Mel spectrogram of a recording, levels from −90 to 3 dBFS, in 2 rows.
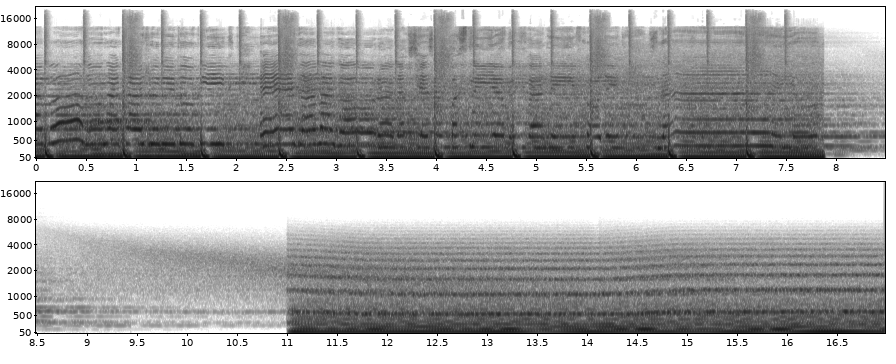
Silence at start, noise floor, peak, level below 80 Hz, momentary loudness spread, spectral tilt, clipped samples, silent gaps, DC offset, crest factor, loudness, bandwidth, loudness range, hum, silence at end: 0 s; -43 dBFS; 0 dBFS; -14 dBFS; 6 LU; -6 dB/octave; under 0.1%; none; under 0.1%; 10 dB; -12 LUFS; 18 kHz; 9 LU; none; 0 s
